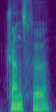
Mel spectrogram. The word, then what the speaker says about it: transfer: So, for example, transfer. Transfer, we stress the first syllable.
